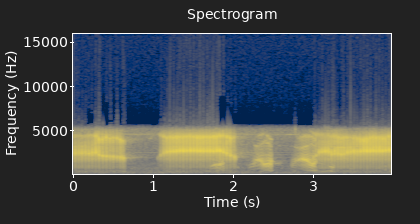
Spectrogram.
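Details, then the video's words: Green frogs croaking near Turku, Finland: loud, buzzy, rapidly pulsed trills in long bursts of roughly half a second to a second, broken by brief pauses filled with quicker, shorter rasping notes. "Croaking green frogs"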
